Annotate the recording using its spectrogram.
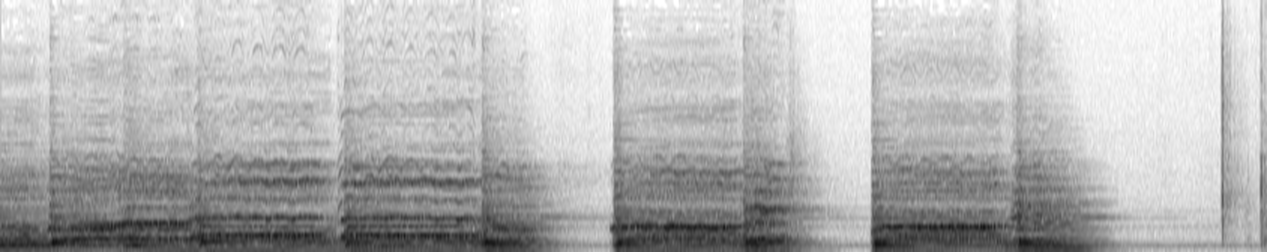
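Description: Mixed church choir with piano accompaniment singing the closing phrases of an anthem. It sings steadily for about four seconds, then holds two separate final chords, each fading out before the next. The last fades away near the end.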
